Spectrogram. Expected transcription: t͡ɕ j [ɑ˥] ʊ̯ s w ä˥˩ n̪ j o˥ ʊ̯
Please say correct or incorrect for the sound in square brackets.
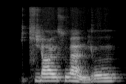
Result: correct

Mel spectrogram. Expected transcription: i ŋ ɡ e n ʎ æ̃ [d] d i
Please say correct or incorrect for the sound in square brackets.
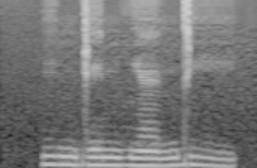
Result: incorrect: n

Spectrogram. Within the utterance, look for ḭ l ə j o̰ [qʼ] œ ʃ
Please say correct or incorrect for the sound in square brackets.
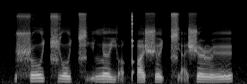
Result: correct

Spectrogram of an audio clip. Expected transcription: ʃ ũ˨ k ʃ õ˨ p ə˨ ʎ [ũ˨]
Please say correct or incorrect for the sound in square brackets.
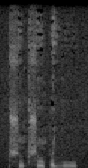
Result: incorrect: u˨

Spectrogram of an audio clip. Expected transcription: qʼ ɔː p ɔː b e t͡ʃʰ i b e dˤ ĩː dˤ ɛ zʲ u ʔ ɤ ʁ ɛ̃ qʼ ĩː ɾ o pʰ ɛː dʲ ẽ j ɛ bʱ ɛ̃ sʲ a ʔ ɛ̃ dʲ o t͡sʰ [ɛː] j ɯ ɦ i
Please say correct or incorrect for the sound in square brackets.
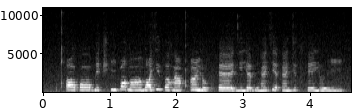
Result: incorrect: eː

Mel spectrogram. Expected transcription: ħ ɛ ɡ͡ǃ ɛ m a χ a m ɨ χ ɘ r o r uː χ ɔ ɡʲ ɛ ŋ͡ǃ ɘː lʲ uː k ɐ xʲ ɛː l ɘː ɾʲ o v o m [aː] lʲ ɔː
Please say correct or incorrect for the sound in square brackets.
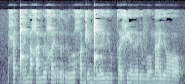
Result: correct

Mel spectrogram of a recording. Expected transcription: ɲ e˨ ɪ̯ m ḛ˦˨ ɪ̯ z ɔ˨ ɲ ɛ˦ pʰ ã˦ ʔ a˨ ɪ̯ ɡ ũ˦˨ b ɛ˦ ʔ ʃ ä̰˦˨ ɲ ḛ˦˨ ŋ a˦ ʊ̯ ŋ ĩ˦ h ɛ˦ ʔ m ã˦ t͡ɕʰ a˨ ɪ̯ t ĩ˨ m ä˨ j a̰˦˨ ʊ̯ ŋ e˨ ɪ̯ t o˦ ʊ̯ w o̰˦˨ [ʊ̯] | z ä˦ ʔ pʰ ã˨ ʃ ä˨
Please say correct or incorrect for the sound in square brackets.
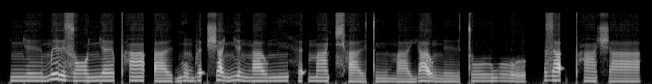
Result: correct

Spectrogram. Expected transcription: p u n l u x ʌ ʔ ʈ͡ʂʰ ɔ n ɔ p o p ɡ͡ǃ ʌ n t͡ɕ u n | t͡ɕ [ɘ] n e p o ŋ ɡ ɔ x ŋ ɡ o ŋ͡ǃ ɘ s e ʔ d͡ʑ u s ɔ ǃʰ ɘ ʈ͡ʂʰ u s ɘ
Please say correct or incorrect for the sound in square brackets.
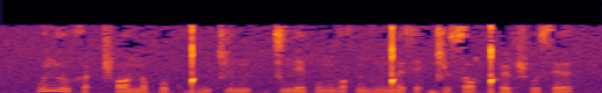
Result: correct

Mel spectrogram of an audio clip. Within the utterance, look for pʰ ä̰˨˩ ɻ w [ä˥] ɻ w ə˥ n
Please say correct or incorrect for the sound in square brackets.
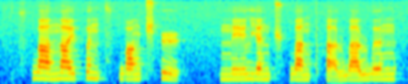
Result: incorrect: ä˧˥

